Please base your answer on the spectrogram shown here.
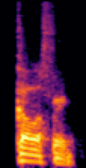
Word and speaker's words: Guilford: Paulo Zeke quinland Guilford or is it Gilford I'm sorry how do you pronounce it gulford gulford okay and then Zack Hobbs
